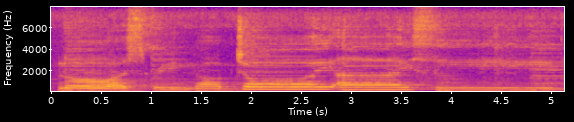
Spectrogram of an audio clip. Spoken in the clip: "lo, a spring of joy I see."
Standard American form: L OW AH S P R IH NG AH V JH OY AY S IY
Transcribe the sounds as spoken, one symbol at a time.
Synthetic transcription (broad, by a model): L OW AH S P R IH NG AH P JH OY AY S IY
